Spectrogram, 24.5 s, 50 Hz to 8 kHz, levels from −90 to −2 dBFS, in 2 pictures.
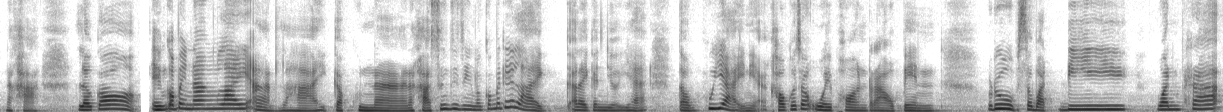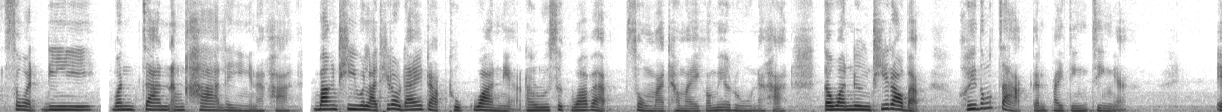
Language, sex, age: Thai, female, 20-39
